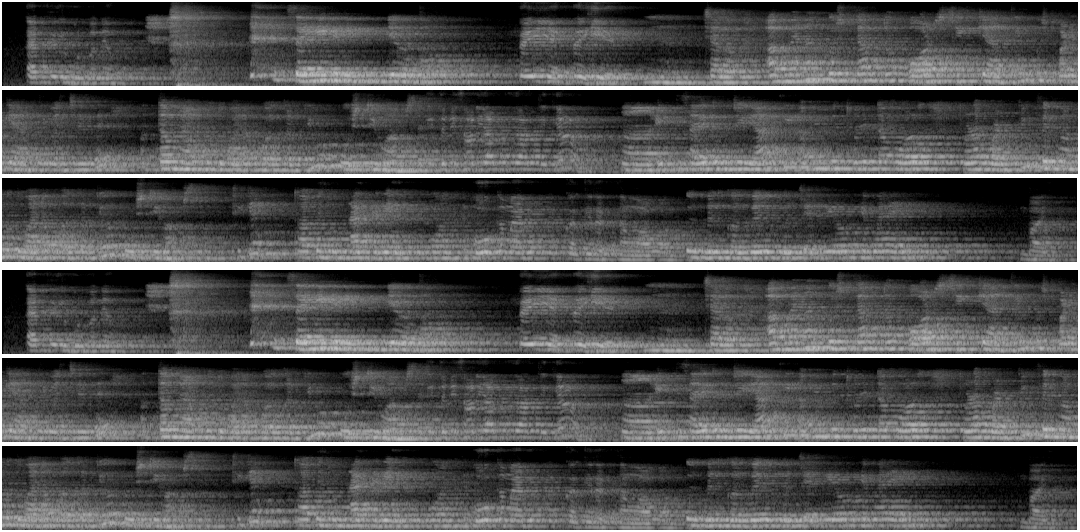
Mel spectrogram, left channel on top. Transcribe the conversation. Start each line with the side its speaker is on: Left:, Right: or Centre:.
Left: अप्रैल फूल बने हो
Right: <laughs> सही है कि नहीं ये बताओ
Left: सही है सही है
Right: हम्म चलो अब मैं ना कुछ टफ टफ और सीख के आती हूँ कुछ पढ़ के आती हूँ अच्छे से और तब मैं आपको दोबारा कॉल करती हूँ और पूछती हूँ आपसे
Left: तो इतनी सारी आपको याद थी क्या
Right: हाँ इतनी सारी तो मुझे याद थी अभी मैं थोड़े टफ और थोड़ा पढ़ती हूँ फिर मैं आपको दोबारा कॉल करती हूँ और पूछती हूँ आपसे ठीक है तो आप
Left: <laughs>
Right: इंतजार करिए मेरे
Left: ओके
Right: फोन का
Left: ओके मैं भी प्रेप करके रखता हूँ आओ आप
Right: बिल्कुल बिल्कुल बिल्कुल चलिए ओके बाय
Left: बाय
